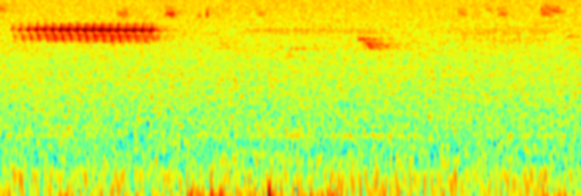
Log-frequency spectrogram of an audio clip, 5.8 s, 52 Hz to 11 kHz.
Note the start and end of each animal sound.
[0.00, 1.64] Dark-eyed Junco (Junco hyemalis)
[2.38, 3.90] Dark-eyed Junco (Junco hyemalis)
[3.50, 4.12] Red-eyed Vireo (Vireo olivaceus)

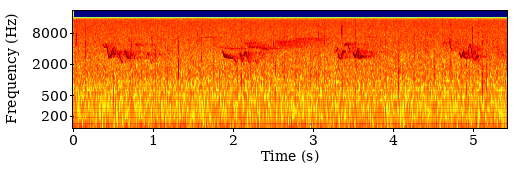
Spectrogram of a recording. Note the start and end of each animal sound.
[0.00, 5.44] Red-eyed Vireo (Vireo olivaceus)
[1.69, 3.29] Black-throated Blue Warbler (Setophaga caerulescens)

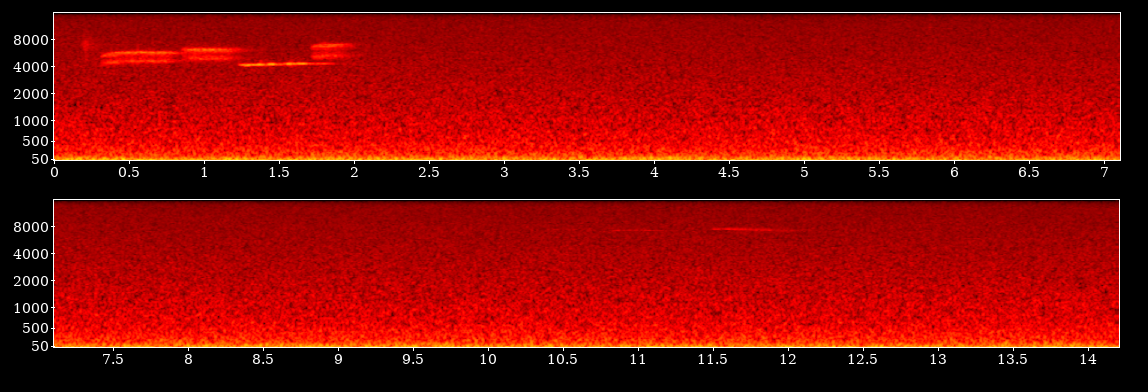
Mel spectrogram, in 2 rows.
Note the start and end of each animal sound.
[0.27, 2.17] Black-throated Green Warbler (Setophaga virens)

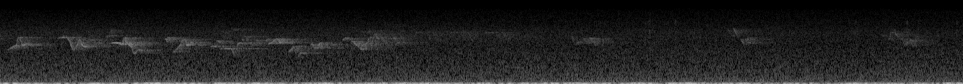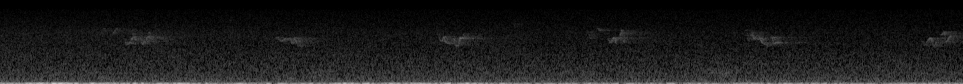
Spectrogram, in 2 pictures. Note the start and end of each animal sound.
[0.04, 4.08] Rose-breasted Grosbeak (Pheucticus ludovicianus)
[3.54, 5.23] Ovenbird (Seiurus aurocapilla)
[5.59, 19.27] Red-eyed Vireo (Vireo olivaceus)

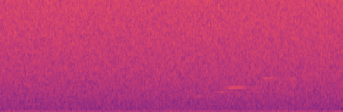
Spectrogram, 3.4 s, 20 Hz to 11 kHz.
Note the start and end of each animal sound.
[1.74, 3.01] Hermit Thrush (Catharus guttatus)

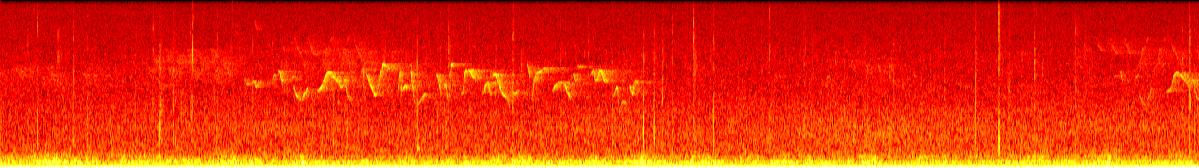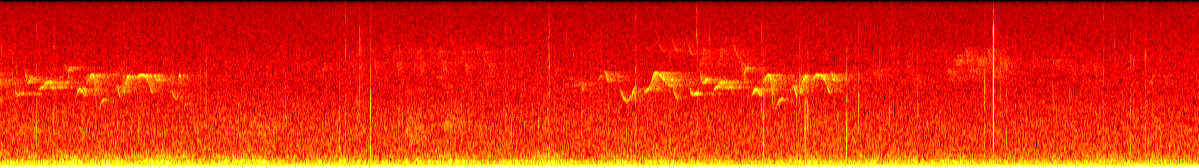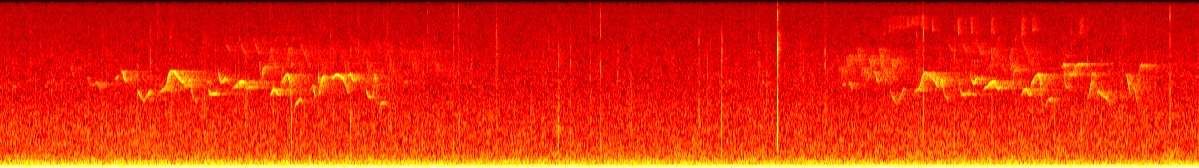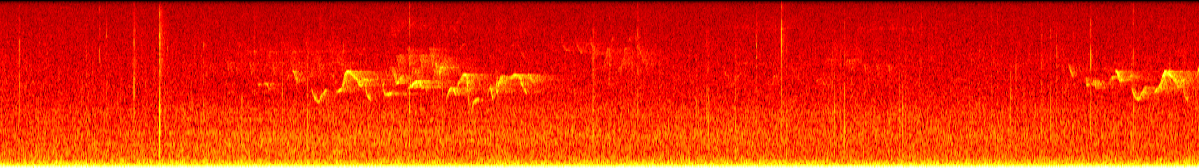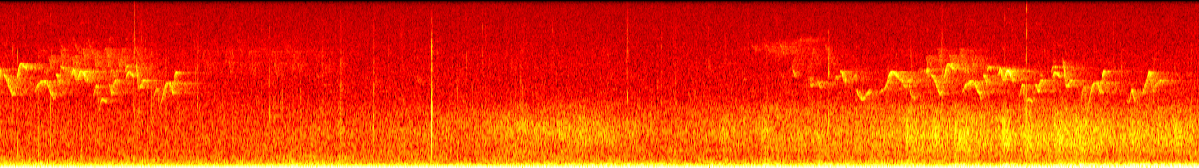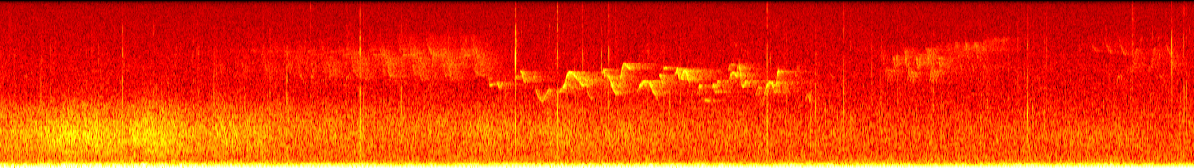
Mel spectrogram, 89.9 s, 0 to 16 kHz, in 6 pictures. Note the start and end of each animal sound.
[1.82, 3.04] Mourning Warbler (Geothlypis philadelphia)
[3.00, 8.00] Rose-breasted Grosbeak (Pheucticus ludovicianus)
[3.28, 4.69] Chestnut-sided Warbler (Setophaga pensylvanica)
[13.60, 14.87] Chestnut-sided Warbler (Setophaga pensylvanica)
[14.49, 17.29] Rose-breasted Grosbeak (Pheucticus ludovicianus)
[18.79, 21.53] Ovenbird (Seiurus aurocapilla)
[22.28, 25.53] Rose-breasted Grosbeak (Pheucticus ludovicianus)
[23.04, 24.39] Chestnut-sided Warbler (Setophaga pensylvanica)
[26.60, 27.78] Mourning Warbler (Geothlypis philadelphia)
[30.90, 34.88] Rose-breasted Grosbeak (Pheucticus ludovicianus)
[32.69, 34.04] Chestnut-sided Warbler (Setophaga pensylvanica)
[33.78, 35.58] Ovenbird (Seiurus aurocapilla)
[40.42, 41.23] Mourning Warbler (Geothlypis philadelphia)
[40.95, 44.71] Rose-breasted Grosbeak (Pheucticus ludovicianus)
[41.74, 43.03] Chestnut-sided Warbler (Setophaga pensylvanica)
[47.45, 49.39] Ovenbird (Seiurus aurocapilla)
[48.12, 51.80] Rose-breasted Grosbeak (Pheucticus ludovicianus)
[49.70, 50.73] Mourning Warbler (Geothlypis philadelphia)
[51.97, 53.15] Chestnut-sided Warbler (Setophaga pensylvanica)
[55.00, 56.23] Mourning Warbler (Geothlypis philadelphia)
[58.31, 62.44] Rose-breasted Grosbeak (Pheucticus ludovicianus)
[60.02, 61.92] Ovenbird (Seiurus aurocapilla)
[62.17, 64.12] Ovenbird (Seiurus aurocapilla)
[69.06, 70.40] Black-throated Blue Warbler (Setophaga caerulescens)
[69.69, 74.63] Rose-breasted Grosbeak (Pheucticus ludovicianus)
[71.36, 72.44] Mourning Warbler (Geothlypis philadelphia)
[77.62, 81.06] Ovenbird (Seiurus aurocapilla)
[80.91, 84.90] Rose-breasted Grosbeak (Pheucticus ludovicianus)
[85.96, 86.78] Mourning Warbler (Geothlypis philadelphia)
[86.40, 87.65] Black-throated Blue Warbler (Setophaga caerulescens)
[88.45, 89.85] Chestnut-sided Warbler (Setophaga pensylvanica)

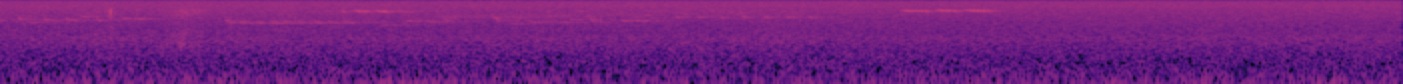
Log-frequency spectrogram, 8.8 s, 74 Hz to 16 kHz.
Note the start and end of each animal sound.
[0.00, 5.15] Winter Wren (Troglodytes hiemalis)
[1.82, 2.67] Golden-crowned Kinglet (Regulus satrapa)
[5.52, 6.32] Golden-crowned Kinglet (Regulus satrapa)

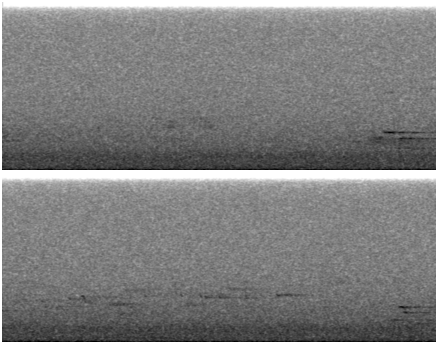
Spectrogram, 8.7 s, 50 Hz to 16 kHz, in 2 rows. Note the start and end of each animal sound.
[3.60, 4.44] Wood Thrush (Hylocichla mustelina)
[4.28, 7.43] Winter Wren (Troglodytes hiemalis)
[8.04, 8.68] Wood Thrush (Hylocichla mustelina)

